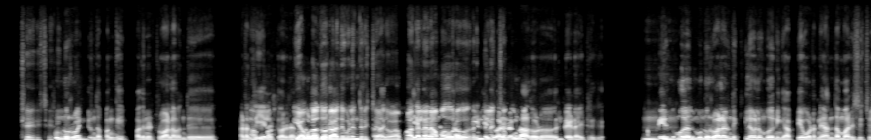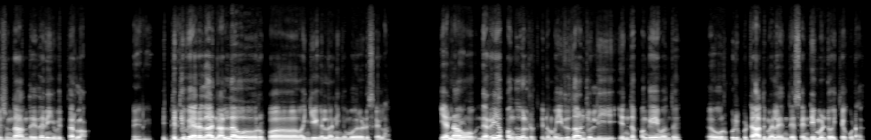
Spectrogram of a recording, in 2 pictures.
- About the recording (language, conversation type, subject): Tamil, podcast, ஒரு நீண்டகால திட்டத்தை தொடர்ந்து செய்ய நீங்கள் உங்களை எப்படி ஊக்கமுடன் வைத்துக்கொள்வீர்கள்?
- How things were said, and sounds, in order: other background noise; in English: "ட்ரேட்"; in English: "சிச்சுவேஷன்"; other noise; in English: "சென்டிமென்ட்டும்"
